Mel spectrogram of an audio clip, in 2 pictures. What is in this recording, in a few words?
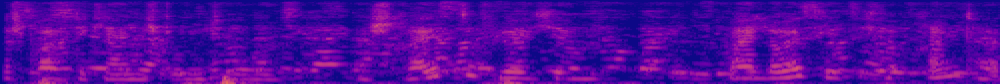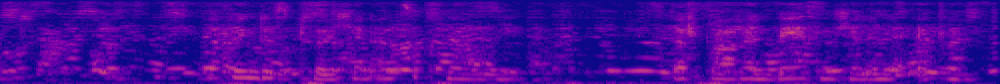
female synth conv 130ms 1m; SiSEC08; SiSEC underdetermined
